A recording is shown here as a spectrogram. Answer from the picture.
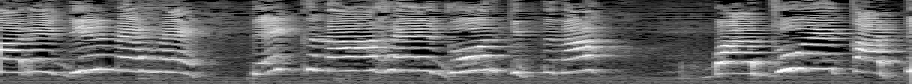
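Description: Speech only: a young girl speaking in phrases, with a short pause about four seconds in.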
